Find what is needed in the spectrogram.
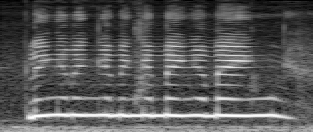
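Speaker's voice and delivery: twinkly magic sparkle. Pretend. Singsong jingle sound while playing.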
